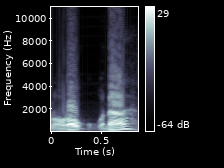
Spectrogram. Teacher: Di sini huruf qafnya ada bacaan qalqalah yang dimana dia harus dipantulkan. Kesalahannya sama, kesalahan yang terjadi pada qalqalah yaitu satu, tidak memantulkan, yang kedua menambahkan hamzah.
